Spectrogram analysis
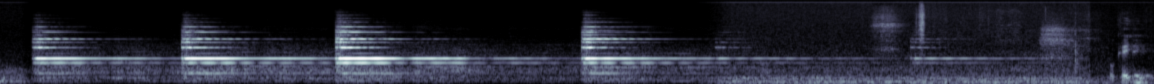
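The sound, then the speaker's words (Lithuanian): A bell rung by an archbishop is struck four times, each clear, ringing tone decaying slowly before the next strike. Afterwards a person talks. “Dabar norėčiau pakviesti savo draugą, arkivyskupą Grušą, paskambinti šio varpu.”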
